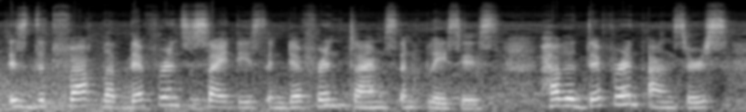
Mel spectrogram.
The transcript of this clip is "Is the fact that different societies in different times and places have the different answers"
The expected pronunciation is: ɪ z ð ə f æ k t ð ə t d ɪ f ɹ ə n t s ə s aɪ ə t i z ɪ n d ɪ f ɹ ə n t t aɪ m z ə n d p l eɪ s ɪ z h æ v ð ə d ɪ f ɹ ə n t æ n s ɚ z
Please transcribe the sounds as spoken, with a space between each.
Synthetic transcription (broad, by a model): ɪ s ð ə f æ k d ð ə t d ɪ f ɹ ə n t s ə s aɪ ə t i s ɪ n d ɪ f ɹ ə n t t aɪ m s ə n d p l eɪ s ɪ s h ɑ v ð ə d ɪ f ɹ ə n t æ n s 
